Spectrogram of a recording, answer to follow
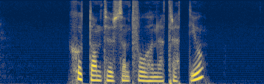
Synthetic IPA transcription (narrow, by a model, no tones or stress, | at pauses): ɧɵt̪ːɔnt̪ʰʉ̟ːsənt̪ʰv̥oːɦɵnd̪ɾat̪ʰɾɛt̪ːɪʊ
